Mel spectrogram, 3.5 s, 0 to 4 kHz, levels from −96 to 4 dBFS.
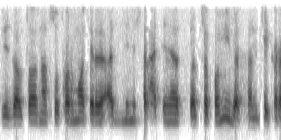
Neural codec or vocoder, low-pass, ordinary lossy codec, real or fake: none; 3.6 kHz; AAC, 24 kbps; real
